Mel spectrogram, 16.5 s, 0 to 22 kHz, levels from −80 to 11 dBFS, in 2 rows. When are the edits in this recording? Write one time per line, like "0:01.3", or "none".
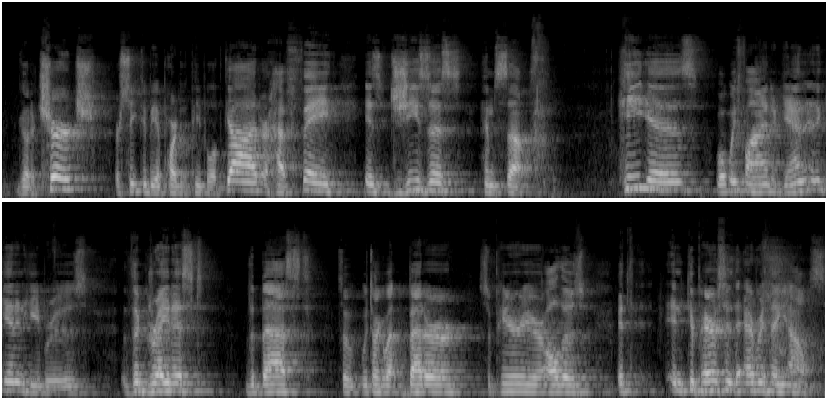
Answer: none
